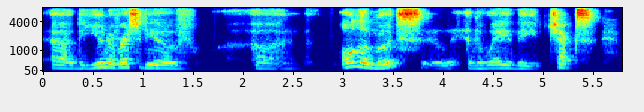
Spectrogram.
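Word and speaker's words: Olomouc: uh eastern wing uh the university of uh olomouz the way the czechs pronounce the town uh is occupying uh uh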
